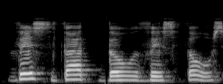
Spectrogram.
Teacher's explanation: it totally vibrates because it's a voiced th sound.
